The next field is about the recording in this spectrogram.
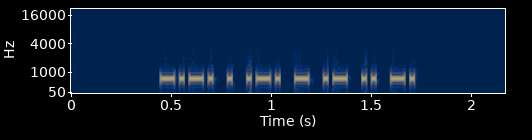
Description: Morse code, heard as a keyed tone, about 53 wpm, 700 Hz. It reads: CERTAIN
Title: Sentences from Top 500 Words - New Word Drill - 50wpm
